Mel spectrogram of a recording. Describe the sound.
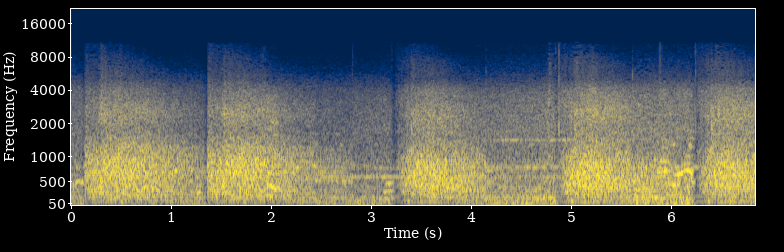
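Gunshots from a semi-automatic gun at a gun range: a few sharp, loud reports spaced out over a steady, rough background roar.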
